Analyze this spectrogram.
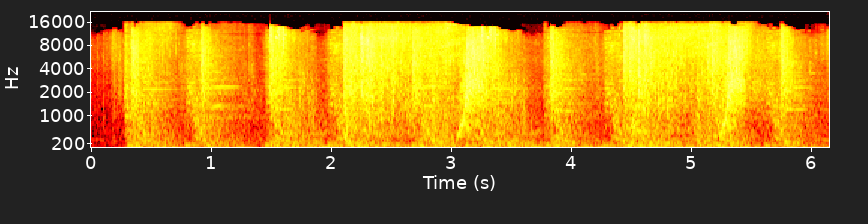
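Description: A supply box creaks open with a rattle.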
